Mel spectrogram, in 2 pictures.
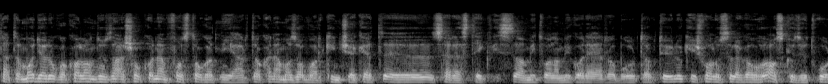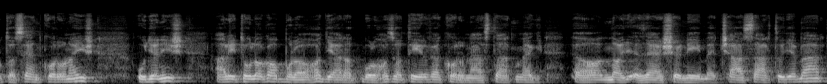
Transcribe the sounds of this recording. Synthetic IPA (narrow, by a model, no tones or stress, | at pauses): t̪ɛat̪ɒmɒɟɒɾo̞kɒkɒlɒnd̪o̞zaːʃo̞konɛɱfo̞st̪o̞ɡɒt̪nijaːrt̪ɒkhɒnɛmɒzɒvɒrkint͡ʃɛkɛt̪sɛɾɛst̪eːkʋisːɒːmit̪ʋɒlɒmiko̞ɾɛlːɒbolt̪ɒ̰kt̪øːlykeːʃʋɒlo̰ːsinlɛɡɒɒskøzøt̪ʋo̞lt̪ɒsɛnt̪ko̞ɾo̞nɒiʃ | uɟɒniʃ | aːlːiːt̪oːlɒɡɒbːolɒɦɒd̪jaːɾɒ̰d̪boːlɦɒzɒt̪eːrvɛlko̞ɾo̞naːst̪aːkmɛɡ | ɒnɒɟzɛlʃøːneːmɛt̪t͡ʃaːsaːrt̪uɟɛmaːr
